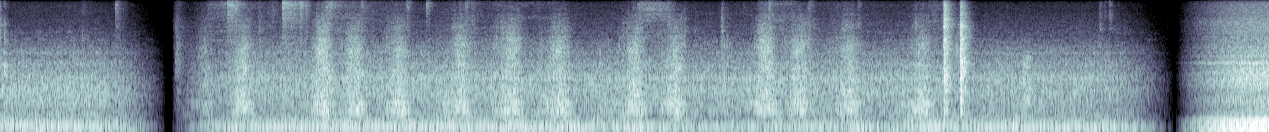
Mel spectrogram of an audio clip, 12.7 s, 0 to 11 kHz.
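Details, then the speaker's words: Land Rover Defender with V8 conversion, first dry start attempt without exhaust, second battery used for cranking amps: starter turns about four beats a second for nine seconds, never catches; battery suspected a little flat. "Right, well, as you just saw, that didn't work, so we've decided that it might be this battery that's a little bit flat."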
